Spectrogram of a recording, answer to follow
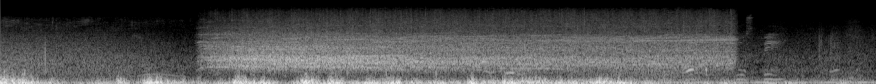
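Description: Wind buffeting the microphone with a gusty low rumble, and faint voices in the background. About two seconds in a steady hiss with faint high tones starts suddenly, and it cuts off suddenly near the end.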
